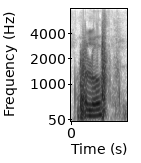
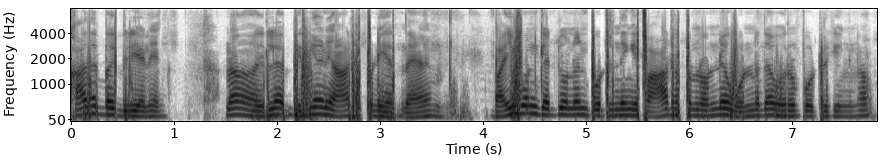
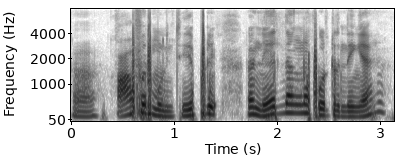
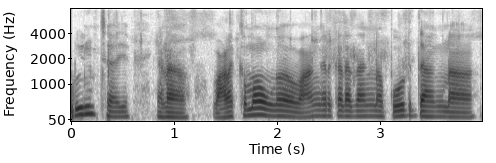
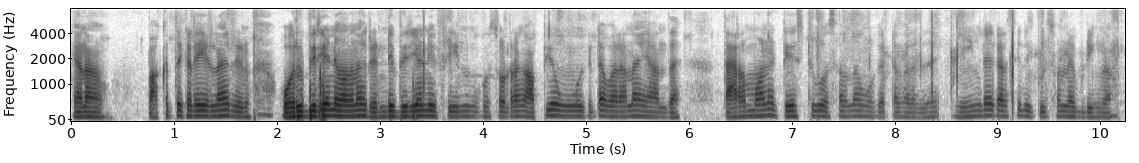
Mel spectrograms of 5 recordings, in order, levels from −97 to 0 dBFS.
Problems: constant background noise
